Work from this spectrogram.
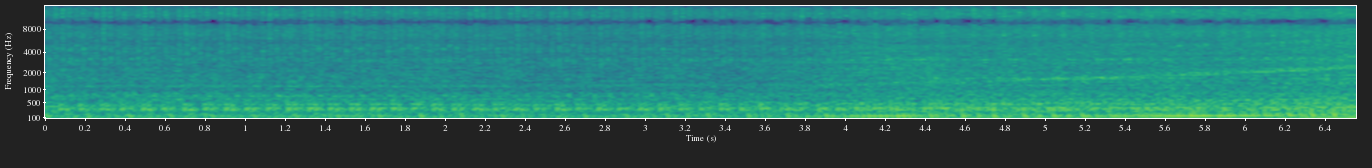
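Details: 1978 International Transtar II cabover diesel, first start after sitting 3 years during restoration: steady, even idle climbing smoothly in pitch when revved, no knocks or misses; healthy engine.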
